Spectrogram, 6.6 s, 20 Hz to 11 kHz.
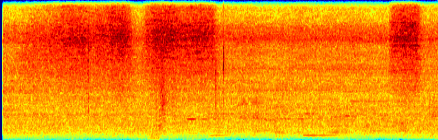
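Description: Meitetsu 3700-series electric train running slowly into the platform and braking to a stop, with a steady high hiss and louder bursts of compressed-air hiss about two seconds in and again near the end.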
